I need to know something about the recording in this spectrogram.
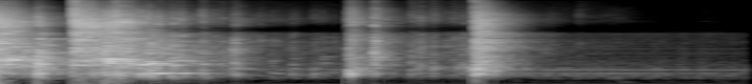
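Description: Aluminium cans roll and knock on a wooden floor.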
